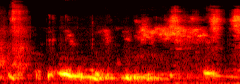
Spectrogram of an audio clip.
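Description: Giribaz pigeons coo in a loft, a soft rolling burble repeating close by with a few higher chirps, no voices.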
